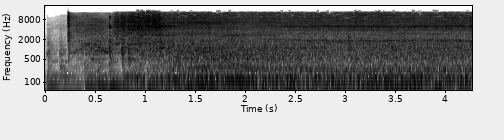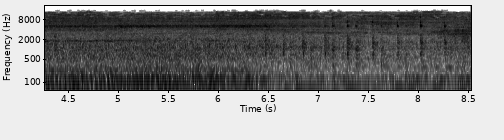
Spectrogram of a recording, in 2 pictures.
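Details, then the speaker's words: Buick Grand National with check-engine and check-gauges lights: after cranking it starts into a rough run with a steady knock about four times a second; real internal engine knock, lifters sound okay, fuel starvation suspected. "Unfortunately, the knock the knock is real. >> It is real. I did hear it, but it didn't sound like too detrimental yet."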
